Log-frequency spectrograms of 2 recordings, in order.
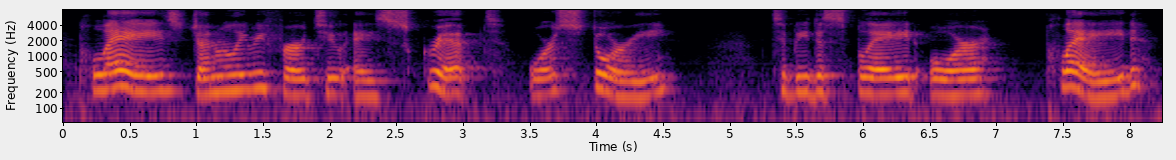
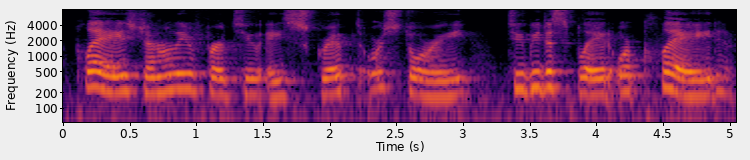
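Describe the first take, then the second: First: It is read at a normal pace. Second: It is read at a faster pace.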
